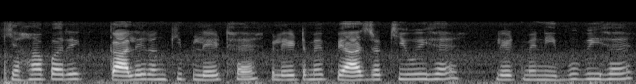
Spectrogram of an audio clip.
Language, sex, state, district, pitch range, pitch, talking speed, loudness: Hindi, female, Bihar, Madhepura, 215-245 Hz, 230 Hz, 180 wpm, -19 LUFS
